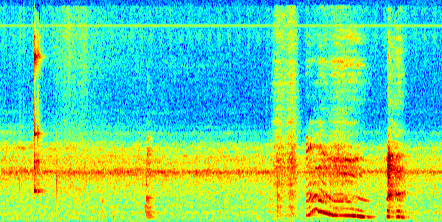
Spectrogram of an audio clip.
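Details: Infant crying.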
